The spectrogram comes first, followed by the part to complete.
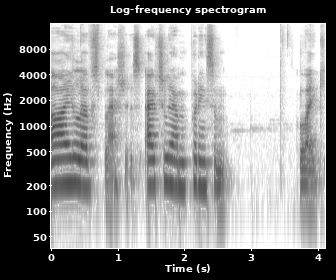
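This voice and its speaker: A woman's medium-pitched voice, dark and mellow in tone, with a Quebec accent. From Quebec, Canada. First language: French. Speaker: artist streamer. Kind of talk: live art stream chat. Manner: casual, unhurried.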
